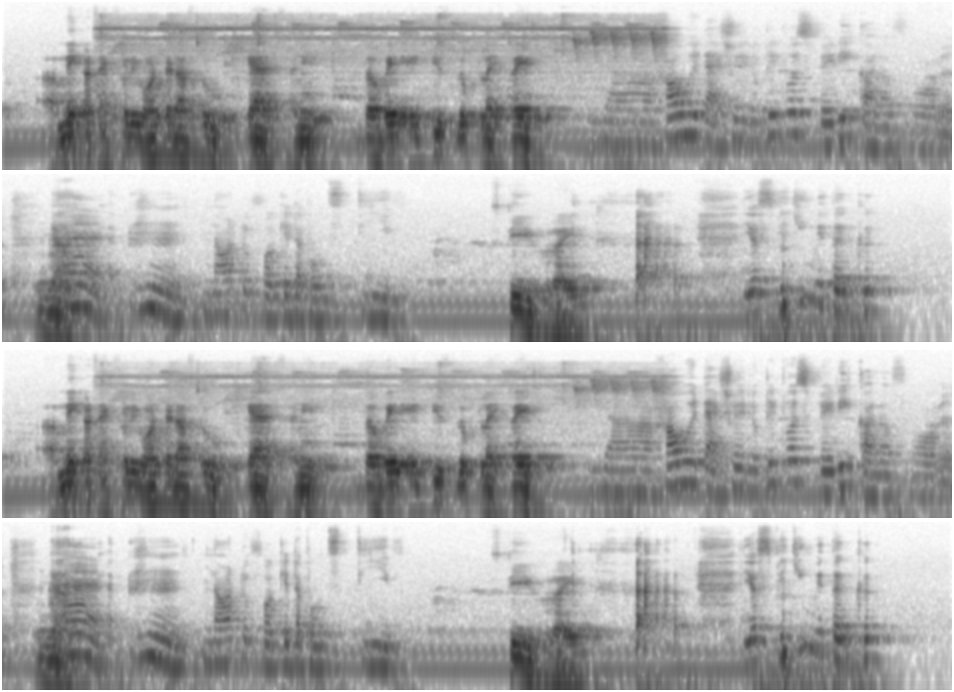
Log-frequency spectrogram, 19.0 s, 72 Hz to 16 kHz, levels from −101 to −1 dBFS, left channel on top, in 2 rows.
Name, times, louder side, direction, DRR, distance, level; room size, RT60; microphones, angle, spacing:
voice 1, 0.4-3.2 3.6-5.4 9.8-10.2 14.6-15.4, equal, 5° right, 4 dB, 0.5 m, -27 dB
sound 1, 0.9-6.7, left 7 dB, 45° left, 1.6 m, -42 dB
voice 2, 5.9-12.7 13.1-13.4 15.8-16.1 16.4-18.2, right 2 dB, 50° right, 4 dB, 1.3 m, -38 dB
17.0 x 11.5 x 2.3 m, 0.82 s
head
